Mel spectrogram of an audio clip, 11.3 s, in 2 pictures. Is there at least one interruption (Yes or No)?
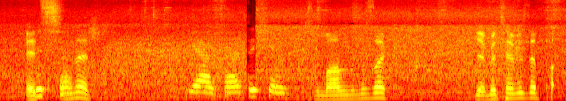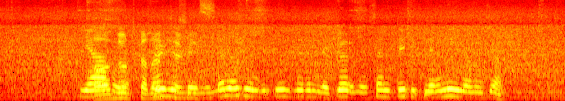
Yes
